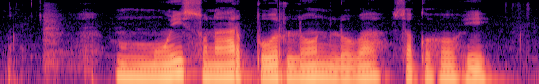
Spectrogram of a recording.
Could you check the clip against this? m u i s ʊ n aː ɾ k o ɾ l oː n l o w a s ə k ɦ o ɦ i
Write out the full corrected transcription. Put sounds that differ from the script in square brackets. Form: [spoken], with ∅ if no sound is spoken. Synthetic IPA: m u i s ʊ n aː ɾ [p] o ɾ l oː n l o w a s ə k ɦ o ɦ i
